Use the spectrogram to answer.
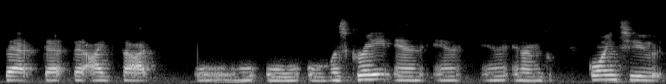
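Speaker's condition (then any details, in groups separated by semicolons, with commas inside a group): Stuttering; severe stuttering at college start, fluency temporarily improved by drinking alcohol, works as school slp; noticeable stuttering that cannot be hidden, more fluent when drinking then; repeated sounds, repeated words, prolonged sounds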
